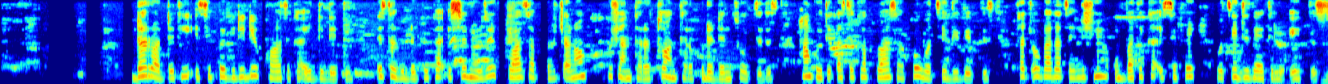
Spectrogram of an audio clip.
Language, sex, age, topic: Gamo, female, 18-24, government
